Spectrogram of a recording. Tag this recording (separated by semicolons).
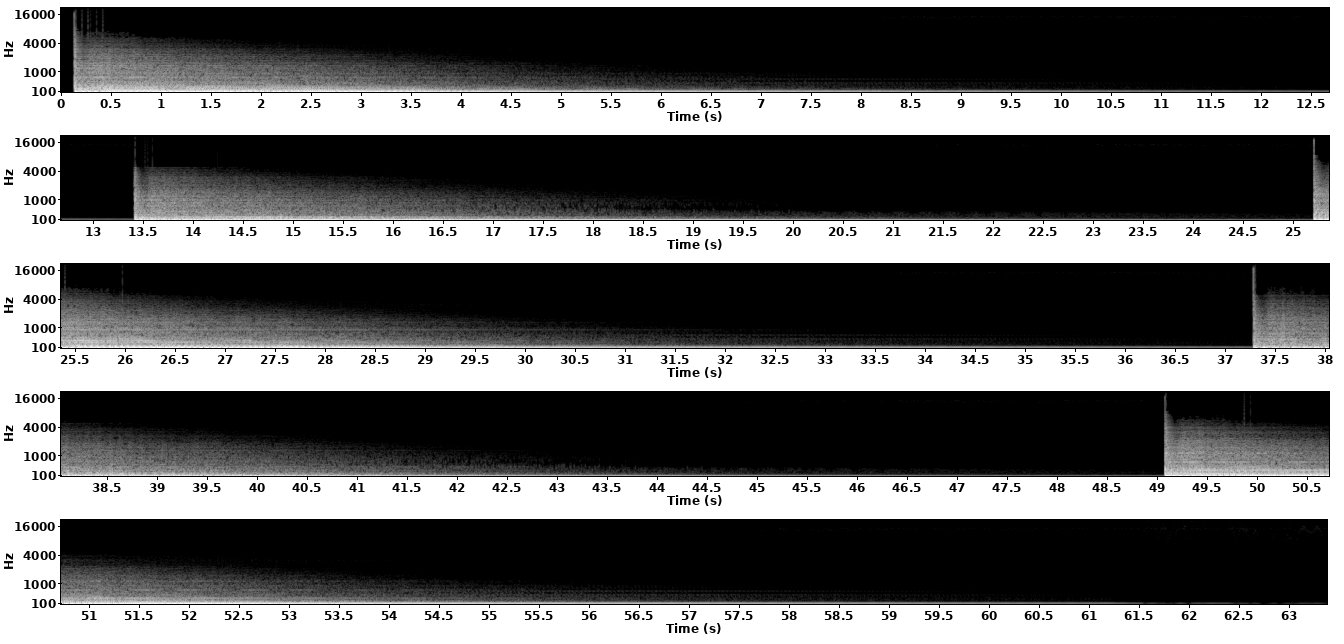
reverb; haunted; spooky; background; dong; creepy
